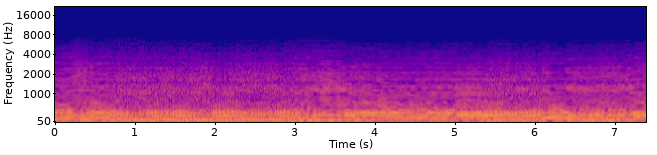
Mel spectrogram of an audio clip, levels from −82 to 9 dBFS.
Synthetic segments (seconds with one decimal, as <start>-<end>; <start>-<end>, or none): 0.0-0.7; 3.0-5.4; 6.1-7.4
